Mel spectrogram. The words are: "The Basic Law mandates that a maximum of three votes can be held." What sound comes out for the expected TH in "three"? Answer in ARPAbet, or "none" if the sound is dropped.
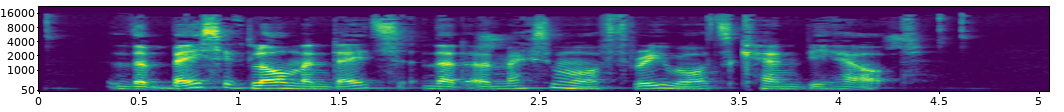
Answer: TH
